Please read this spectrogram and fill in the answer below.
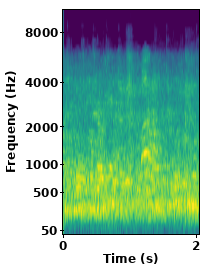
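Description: Many children talking and calling out at once: a steady crowd chatter of young voices.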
